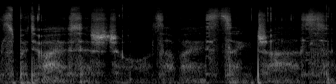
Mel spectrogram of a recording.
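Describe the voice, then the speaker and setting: Noticeable background noise is present. Through it, a woman whispers. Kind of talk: ASMR whispered ramble to camera. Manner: whispered, soft-spoken.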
